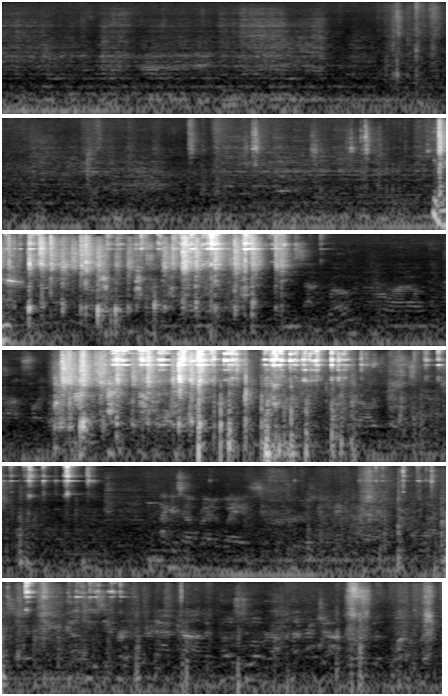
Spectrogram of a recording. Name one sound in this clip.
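A small dog scuffles and paws at a soft toy.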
